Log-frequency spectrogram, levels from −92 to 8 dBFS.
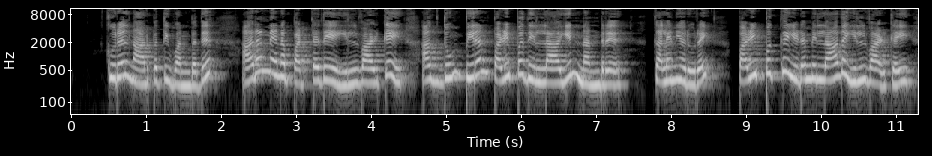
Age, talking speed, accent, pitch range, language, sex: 20-39, 65 wpm, native, 260-355 Hz, Tamil, female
